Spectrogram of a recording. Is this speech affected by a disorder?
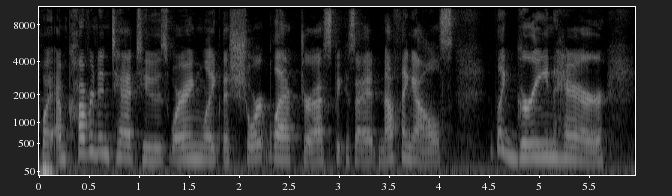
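No.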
